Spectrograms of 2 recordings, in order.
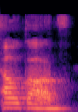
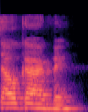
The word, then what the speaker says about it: Algarve: So if he's saying it in English is alv, but if you say in Portuguese is agar.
